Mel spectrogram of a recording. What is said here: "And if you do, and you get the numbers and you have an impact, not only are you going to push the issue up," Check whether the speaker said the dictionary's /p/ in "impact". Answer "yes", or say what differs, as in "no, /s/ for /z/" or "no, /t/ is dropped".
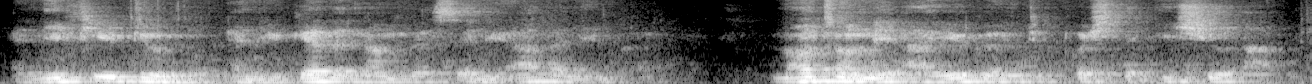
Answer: no, /b/ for /p/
